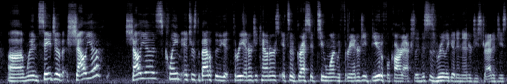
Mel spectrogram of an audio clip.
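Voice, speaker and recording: Talking at a fairly quick pace, a man uses a high pitch and lively intonation. Noticeable background noise runs under his voice. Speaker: card game youtuber. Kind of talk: product unboxing commentary. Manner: fast; rambling, casual.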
